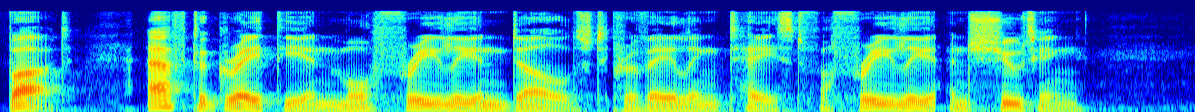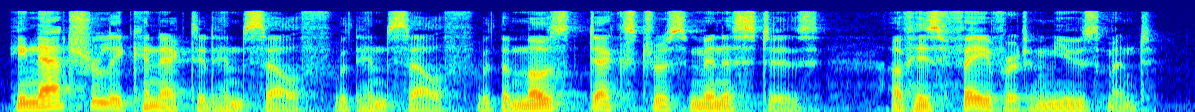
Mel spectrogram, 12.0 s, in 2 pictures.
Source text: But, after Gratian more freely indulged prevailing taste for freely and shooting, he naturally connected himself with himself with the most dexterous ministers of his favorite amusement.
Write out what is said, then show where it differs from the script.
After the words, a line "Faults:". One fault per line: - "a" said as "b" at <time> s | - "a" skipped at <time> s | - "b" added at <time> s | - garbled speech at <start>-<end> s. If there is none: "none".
But, after Gratian more freely indulged prevailing taste for freely and shooting, he naturally connected himself with himself with the most dexterous ministers of his favorite amusement.
Faults:
none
